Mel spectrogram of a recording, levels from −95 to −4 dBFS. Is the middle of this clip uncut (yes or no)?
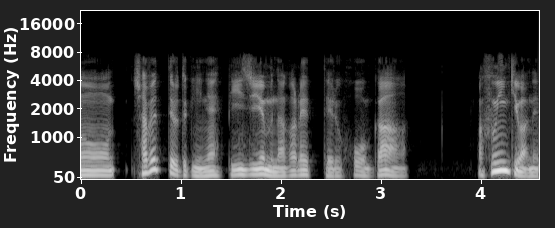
yes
